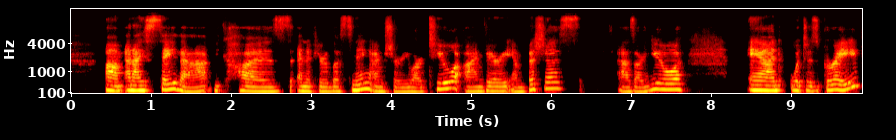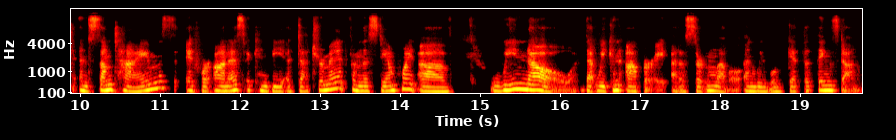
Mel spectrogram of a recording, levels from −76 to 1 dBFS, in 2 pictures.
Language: English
